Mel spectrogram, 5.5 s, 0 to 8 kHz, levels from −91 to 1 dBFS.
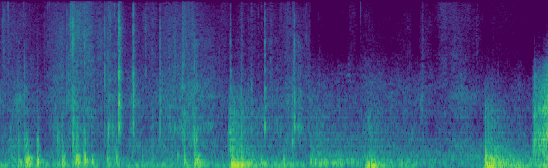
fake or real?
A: real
